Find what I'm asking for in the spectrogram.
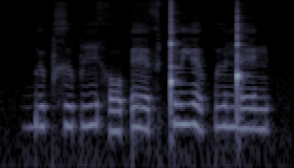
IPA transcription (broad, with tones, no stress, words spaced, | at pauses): ɡ͡bʉ˨pxɨ˨p i˦˨ho˨ʔe˦˨θ ǃʉ˦je˨ʊ̯k͡pɨ˦ŋ͡ǃe˦n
